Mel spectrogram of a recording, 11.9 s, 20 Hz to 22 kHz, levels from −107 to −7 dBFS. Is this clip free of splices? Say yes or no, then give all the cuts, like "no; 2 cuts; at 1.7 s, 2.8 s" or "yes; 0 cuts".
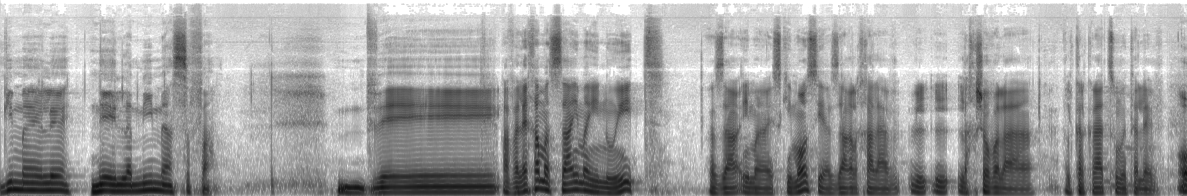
yes; 0 cuts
